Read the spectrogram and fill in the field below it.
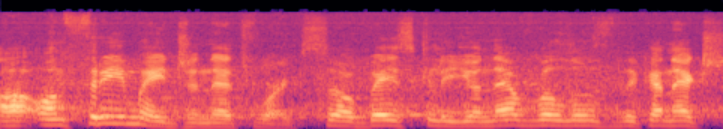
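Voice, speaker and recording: Noticeable background noise accompanies a man with a fairly high pitch. He keeps a moderate pace and ordinary pitch variation. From Russia. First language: Russian. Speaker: telecom company representative. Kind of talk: onstage interview. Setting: stage with audience at expo.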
